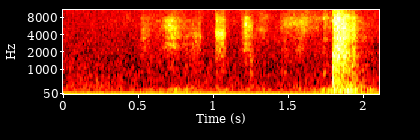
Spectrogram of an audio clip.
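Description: Near silence: room tone with a few faint, soft ticks and a brief rustle near the end.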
